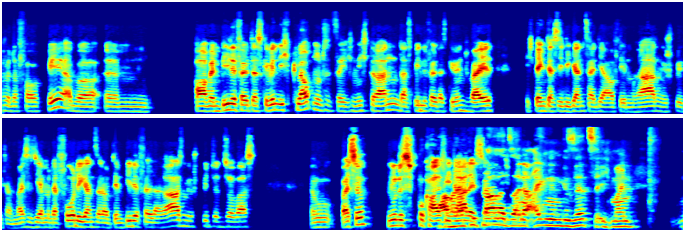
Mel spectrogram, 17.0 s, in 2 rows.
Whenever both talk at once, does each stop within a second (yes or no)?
no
